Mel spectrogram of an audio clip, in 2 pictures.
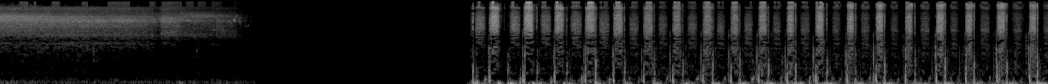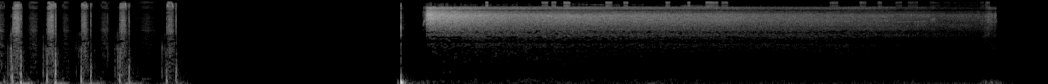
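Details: Manual sphygmomanometer blood pressure measurement sound effect: hissing air, about three rapid bulb squeezes a second pumping the cuff, a click, then a long hiss of release as the cuff deflates.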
